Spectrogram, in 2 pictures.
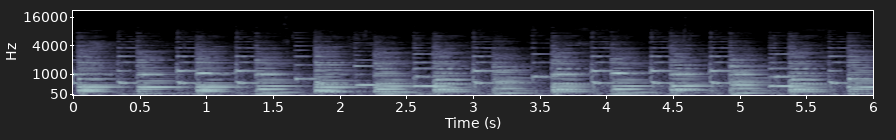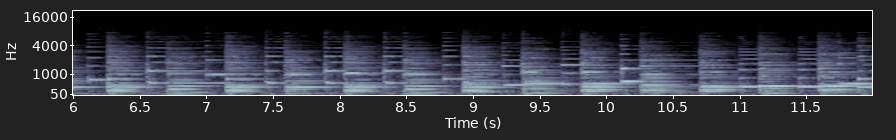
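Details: Piano music plays throughout in a steady, repeated pattern of bright keyboard notes, with no animal sound heard.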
